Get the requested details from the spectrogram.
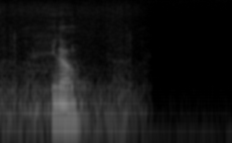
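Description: A young man speaks briefly through a close microphone.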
